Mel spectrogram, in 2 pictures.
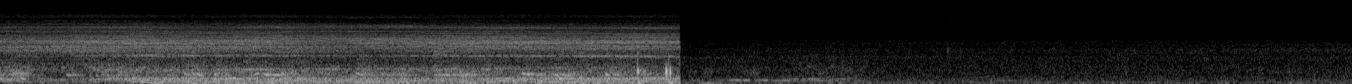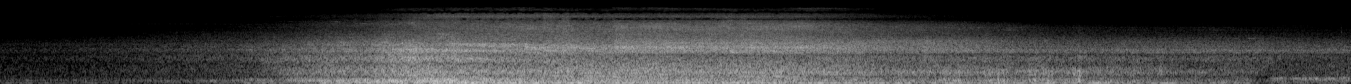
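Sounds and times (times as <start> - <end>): train passing at speed: 0.0 - 6.9, 13.4 - 27.0.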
